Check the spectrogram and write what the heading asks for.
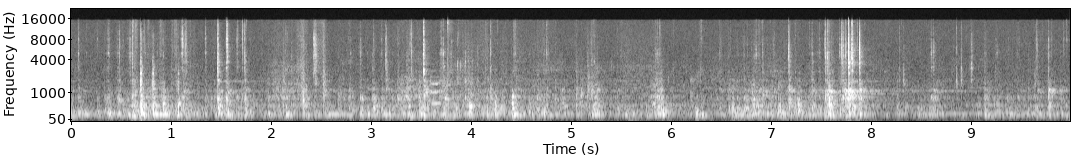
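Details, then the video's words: Hamster noisily eating: dense, rapid crunching and sharp clicking of gnawing, nearly continuous with louder snaps here and there, in a small quiet room. "Hamster can be noisy while eating"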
